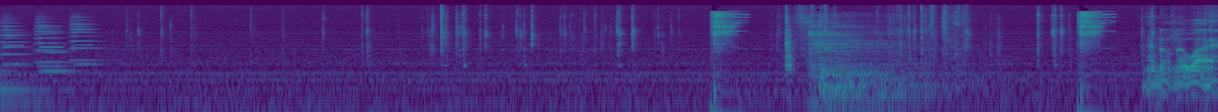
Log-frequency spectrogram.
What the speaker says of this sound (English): I don't know why I have to keep on typing fight at this thing.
